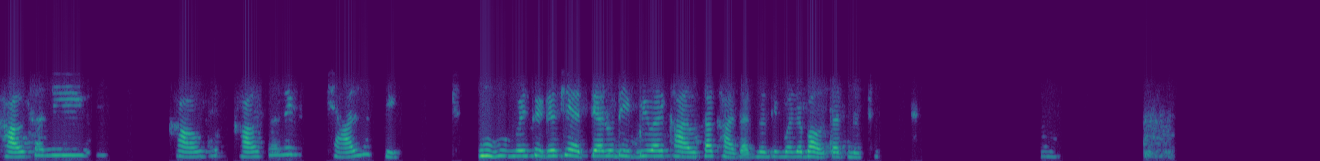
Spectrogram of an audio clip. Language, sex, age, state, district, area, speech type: Gujarati, female, 18-30, Gujarat, Surat, urban, conversation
